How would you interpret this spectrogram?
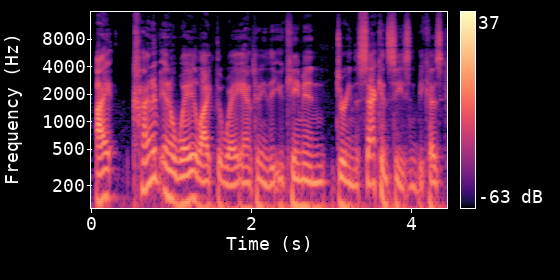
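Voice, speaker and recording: A man co-hosting a podcast in casual, jokey discussion, quick to laugh. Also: medium pitch, animated. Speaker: podcast co-host.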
